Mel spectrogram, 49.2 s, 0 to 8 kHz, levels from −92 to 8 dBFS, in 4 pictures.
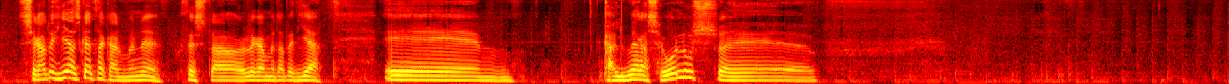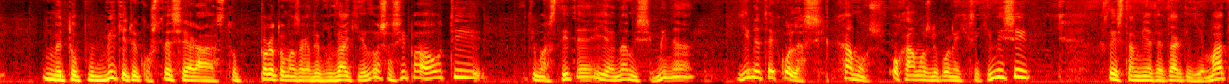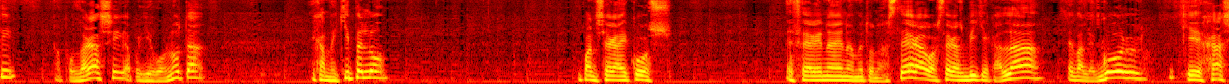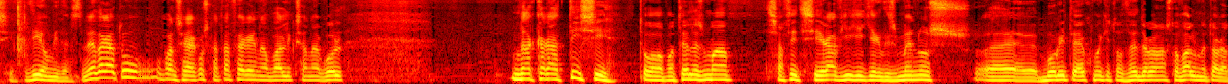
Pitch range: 130-170 Hz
